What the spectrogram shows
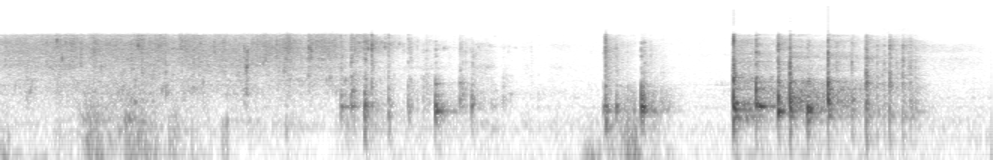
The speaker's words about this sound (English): Wash my hands off again. It's getting it's kind of sticky.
